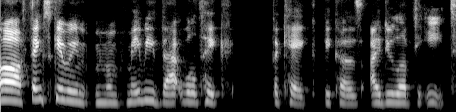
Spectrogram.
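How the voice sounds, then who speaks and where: A woman's medium-pitched, bright and sharp voice, fairly slow, with fairly even intonation and big swings in loudness. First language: not English. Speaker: livestream host. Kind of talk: casual chat. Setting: livestream.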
